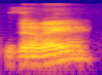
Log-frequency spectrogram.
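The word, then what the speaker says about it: Здравей: It's Drafty, Zdravey, Drafty.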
